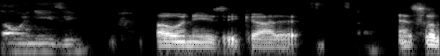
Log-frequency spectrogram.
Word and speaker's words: ONEZ: It's that's pronounced O and easy.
